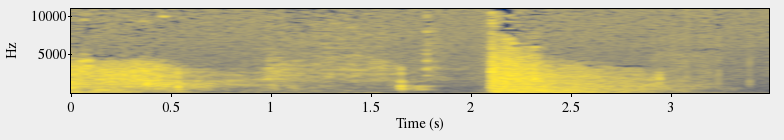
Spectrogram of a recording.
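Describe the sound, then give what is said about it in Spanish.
A door slams shut with a sudden, loud, booming impact that rings out and fades slowly, after a stretch of softer rumbling and a faint knock just before. “Bueno, ahí da el portazo.”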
